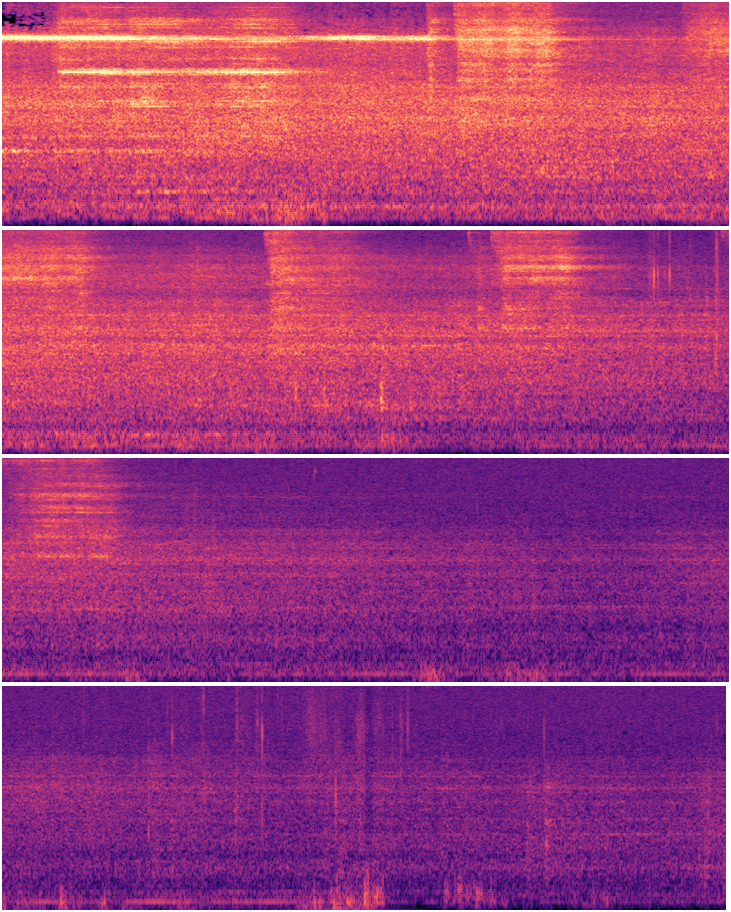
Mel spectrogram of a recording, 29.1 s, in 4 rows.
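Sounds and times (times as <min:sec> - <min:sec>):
high wheel squeal: 0:00.0 - 0:05.9, 0:06.8 - 0:08.4, 0:12.1 - 0:13.3, 0:14.6 - 0:15.9
train wheels rumbling on rail: 0:00.0 - 0:29.0.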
